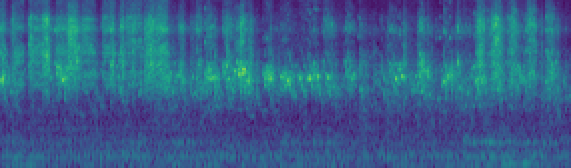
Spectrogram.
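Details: Chicks at home sending up a busy, continuous stream of high-pitched peeps, many birds calling at once, with light rustle underneath.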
